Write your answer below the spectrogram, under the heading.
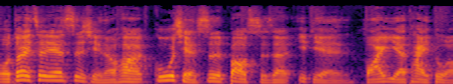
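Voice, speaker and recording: A man of medium pitch speaks at a fairly slow pace, his voice making very wide pitch swings. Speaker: baseball podcast host. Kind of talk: casual solo commentary. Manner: halting, frequent repetitions.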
